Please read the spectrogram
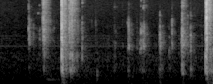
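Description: Computer keyboard keystrokes while typing code: a handful of irregular sharp key clicks, the loudest about half a second in, then several lighter taps.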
